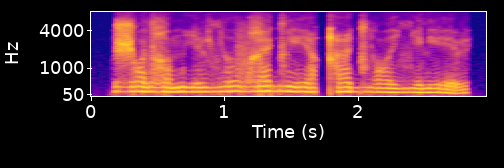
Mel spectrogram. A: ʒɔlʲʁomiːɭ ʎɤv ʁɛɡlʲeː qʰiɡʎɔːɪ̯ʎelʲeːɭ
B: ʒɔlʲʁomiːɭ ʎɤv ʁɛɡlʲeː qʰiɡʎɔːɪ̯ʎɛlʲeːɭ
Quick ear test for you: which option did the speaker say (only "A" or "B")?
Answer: A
